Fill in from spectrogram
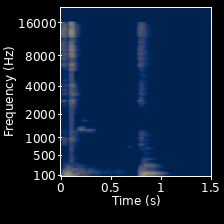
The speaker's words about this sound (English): I'm just clicking the wrong Excel sheet right and left.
